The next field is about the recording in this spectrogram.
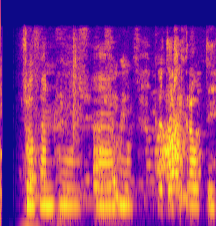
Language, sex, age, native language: Icelandic, female, 12, Icelandic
